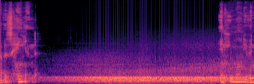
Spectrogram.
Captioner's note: air whooshing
